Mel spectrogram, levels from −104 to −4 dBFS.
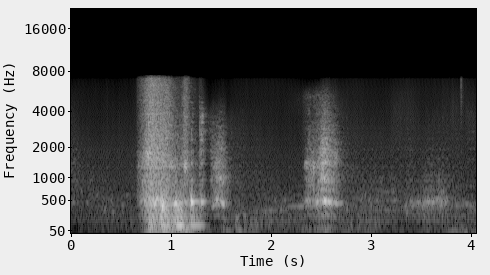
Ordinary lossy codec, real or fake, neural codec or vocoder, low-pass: none; fake; codec, 16 kHz, 0.5 kbps, X-Codec, HuBERT features, trained on balanced general audio; 7.2 kHz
